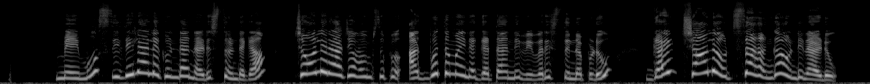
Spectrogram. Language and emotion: Telugu, happy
